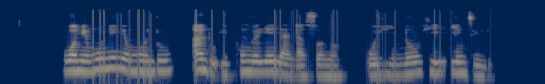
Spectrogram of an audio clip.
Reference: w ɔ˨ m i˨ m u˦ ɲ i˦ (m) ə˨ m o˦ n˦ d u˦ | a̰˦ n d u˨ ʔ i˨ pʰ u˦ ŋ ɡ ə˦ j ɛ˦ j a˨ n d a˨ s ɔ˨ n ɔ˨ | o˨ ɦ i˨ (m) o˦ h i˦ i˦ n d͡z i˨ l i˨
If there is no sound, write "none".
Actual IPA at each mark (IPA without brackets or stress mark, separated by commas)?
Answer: ɲ, n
